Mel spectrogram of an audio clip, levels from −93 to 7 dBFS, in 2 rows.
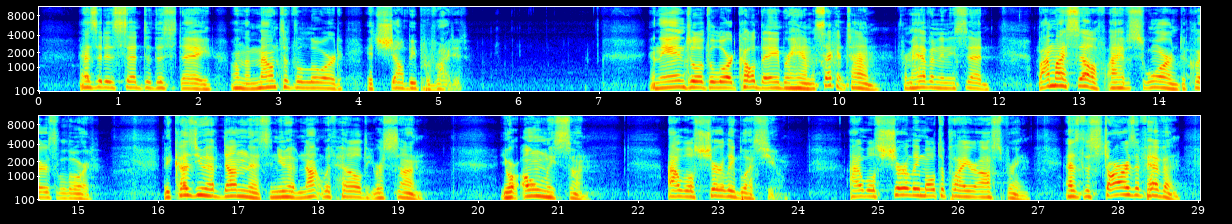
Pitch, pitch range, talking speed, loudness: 175 Hz, 155-190 Hz, 150 wpm, -18 LUFS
